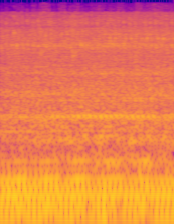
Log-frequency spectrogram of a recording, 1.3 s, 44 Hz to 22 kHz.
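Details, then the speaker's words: Mazda RX-7 rotary, after header welded back together, exhaust and cooling fan: smooth even burble at steady fast idle of about 1500 rpm, no misses or knocks; starts right up and runs healthy. "they painted over it started right up and eternity did be a little bit you have a solid 1500 rpm"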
